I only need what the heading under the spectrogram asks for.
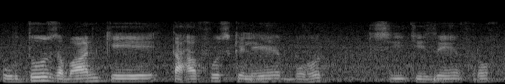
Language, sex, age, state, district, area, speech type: Urdu, male, 30-45, Telangana, Hyderabad, urban, spontaneous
